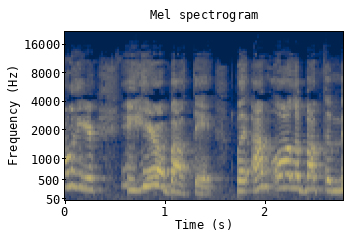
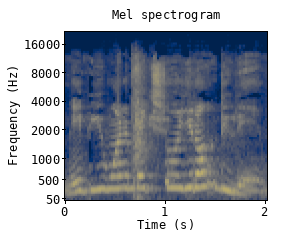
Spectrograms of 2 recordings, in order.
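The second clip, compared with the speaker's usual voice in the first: ordinary talk, nothing marked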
